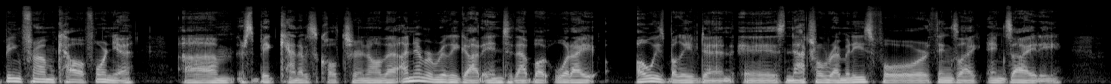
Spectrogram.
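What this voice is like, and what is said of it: American accent. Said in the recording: “You can probably tell from my voice, I'm from the U.S., from Los Angeles”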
